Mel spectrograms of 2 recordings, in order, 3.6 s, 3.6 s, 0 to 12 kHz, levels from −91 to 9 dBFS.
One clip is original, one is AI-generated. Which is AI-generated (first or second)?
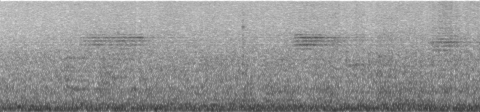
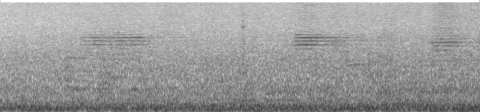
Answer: first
